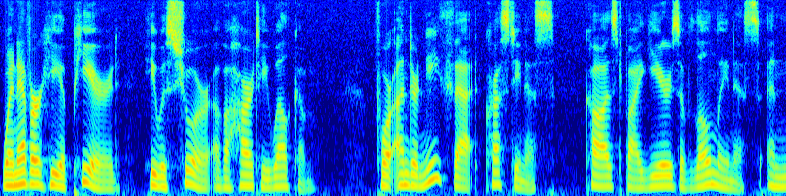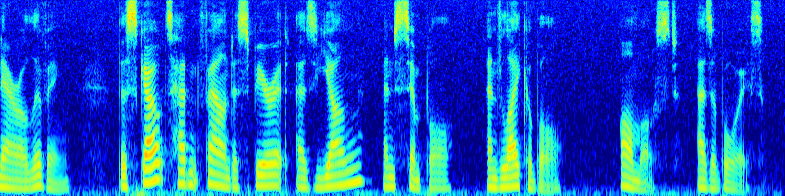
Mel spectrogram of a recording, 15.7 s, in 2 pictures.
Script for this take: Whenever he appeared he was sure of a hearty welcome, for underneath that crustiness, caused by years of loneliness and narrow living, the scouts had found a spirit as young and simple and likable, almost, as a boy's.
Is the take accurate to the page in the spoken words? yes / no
no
